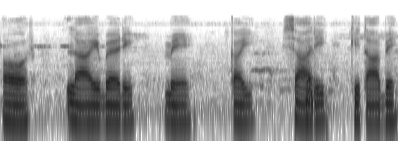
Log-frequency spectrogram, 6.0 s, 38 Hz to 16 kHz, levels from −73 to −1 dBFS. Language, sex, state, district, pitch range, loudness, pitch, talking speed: Hindi, female, Madhya Pradesh, Dhar, 90-100 Hz, -17 LUFS, 95 Hz, 60 wpm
